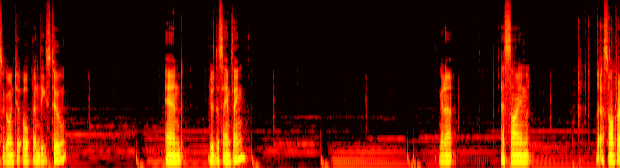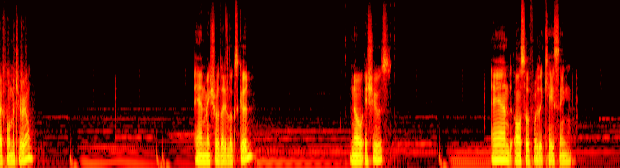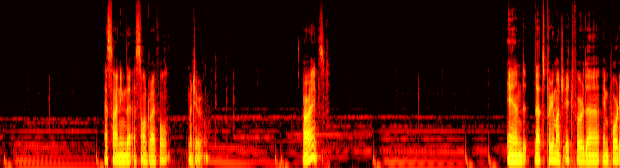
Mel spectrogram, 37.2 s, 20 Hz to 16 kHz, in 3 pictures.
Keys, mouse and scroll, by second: 0.3 ctrl+click, 1.4 Return, 7.2 right click, 7.3 f, 8.1 alt+click, 8.5 alt+right click, 11.1-13.1 typing, 15.2 alt+click, 20.5 right click, 20.7 f, 21.3 alt+click, 21.7 alt+right click, 24.3-26.4 typing, 28.0 alt+click, 31.1 ctrl+shift+s, 34.3 ctrl+shift+s.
